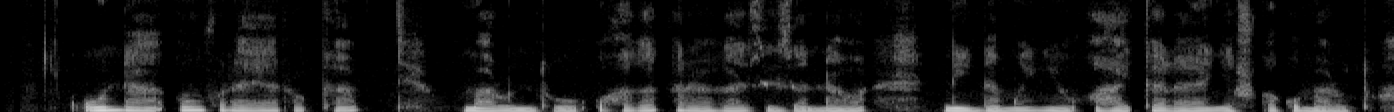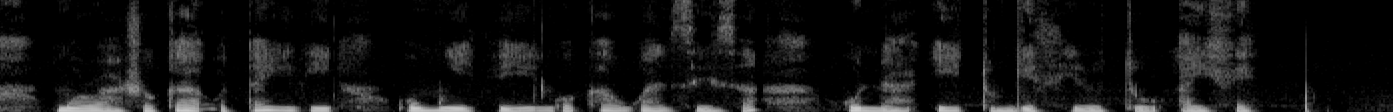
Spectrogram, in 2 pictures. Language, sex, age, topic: Oshiwambo, female, 18-24, agriculture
